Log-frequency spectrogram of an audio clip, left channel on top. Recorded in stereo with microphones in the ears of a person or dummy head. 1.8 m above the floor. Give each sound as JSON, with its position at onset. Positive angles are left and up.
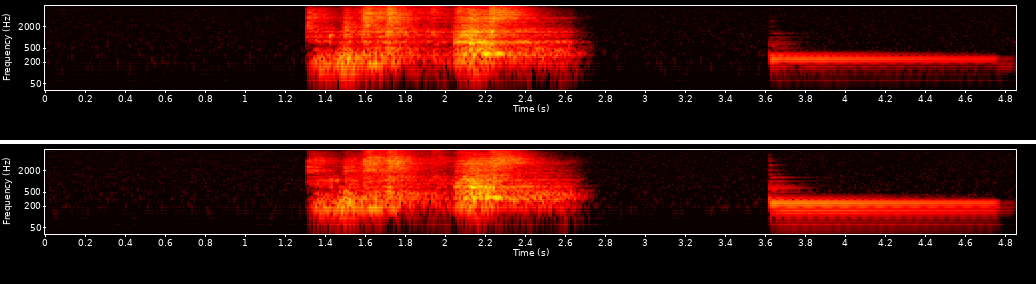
{"t": 1.3, "sound": "a splash", "side_deg": 55, "distance_m": 2.5}
{"t": 3.6, "sound": "a piano", "side_deg": -80, "distance_m": 0.9}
